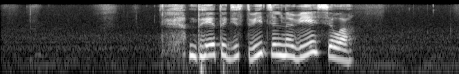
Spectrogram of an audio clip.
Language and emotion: Russian, positive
